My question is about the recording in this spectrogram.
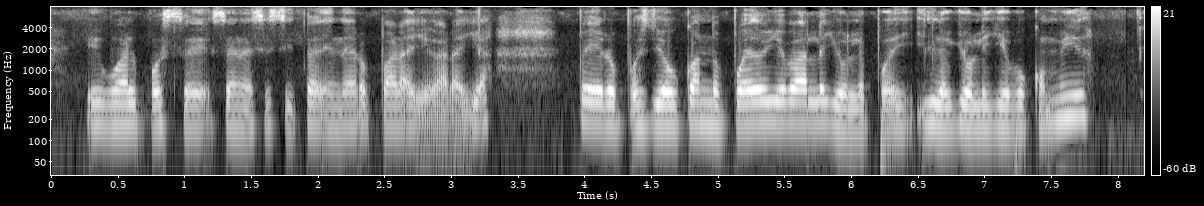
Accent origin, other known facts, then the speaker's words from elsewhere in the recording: Loma de Bácum, Sonora, Mexico; les mando un saludo fraterno desde acá, desde mi pueblo de Loma de Bacum.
